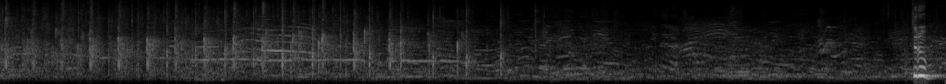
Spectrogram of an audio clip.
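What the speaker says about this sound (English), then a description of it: "Please, a big round of applause for them." Audience clapping for a senior kindergarten class at a preschool annual day, scattered applause mixed with children's chatter and crowd voices, fading to murmuring with a loud bump near the end.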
